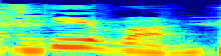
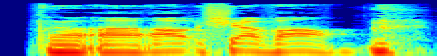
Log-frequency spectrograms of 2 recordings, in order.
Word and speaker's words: Schiavone: It happened with Tony Schiavone, where I was like, yo, How do you actually pronounce his last name? – It's not Skiavon. – Because I had Skiavon, and I forgot what the other one was that Jericho was also using. – Chavon.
